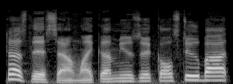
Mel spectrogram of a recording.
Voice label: saying does this sound like musical sing songy robotic; stubot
